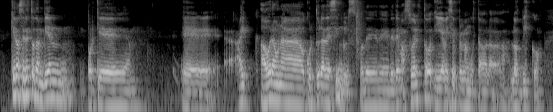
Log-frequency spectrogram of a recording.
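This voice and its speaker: With a Chilean accent, a man talks at a very slow pace, with audible room echo. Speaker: music reviewer. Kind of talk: solo review monologue. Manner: halting, many fillers. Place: home room.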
